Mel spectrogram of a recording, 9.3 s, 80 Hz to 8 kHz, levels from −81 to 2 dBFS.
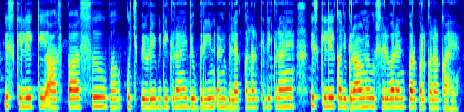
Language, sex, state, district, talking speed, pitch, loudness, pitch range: Hindi, female, Rajasthan, Churu, 195 wpm, 225 Hz, -18 LUFS, 215-230 Hz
